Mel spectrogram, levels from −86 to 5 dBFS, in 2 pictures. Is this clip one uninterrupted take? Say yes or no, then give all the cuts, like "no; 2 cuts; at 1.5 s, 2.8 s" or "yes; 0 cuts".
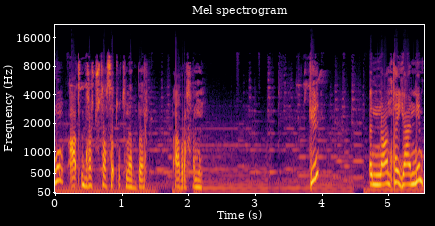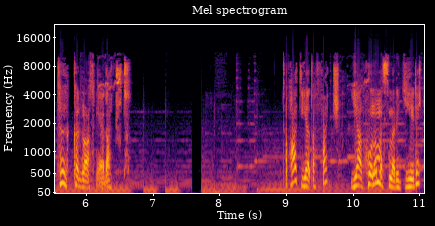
yes; 0 cuts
